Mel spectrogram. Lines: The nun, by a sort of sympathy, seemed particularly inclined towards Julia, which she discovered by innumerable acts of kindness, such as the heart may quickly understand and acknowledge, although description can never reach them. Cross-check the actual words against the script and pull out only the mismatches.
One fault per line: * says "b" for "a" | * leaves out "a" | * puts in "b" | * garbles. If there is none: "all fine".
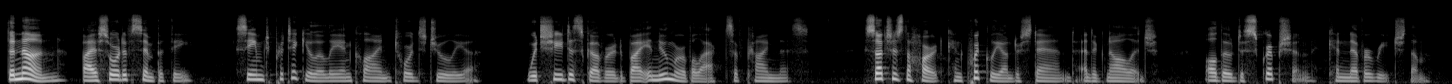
* says "can" for "may"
